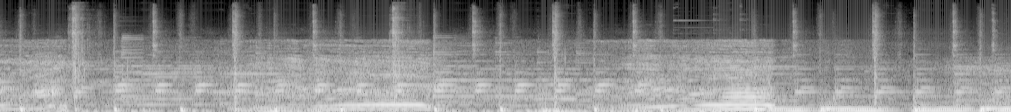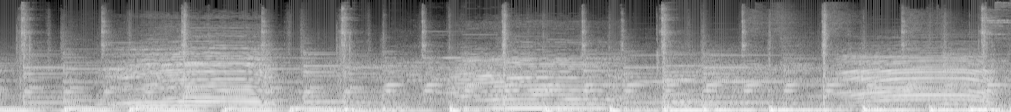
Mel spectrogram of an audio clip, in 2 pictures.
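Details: Cattle at a market calling to their companions: several long, harmonic moos, some rising then falling, overlapping one another, over a steady low hum and frequent clicks and knocks.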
